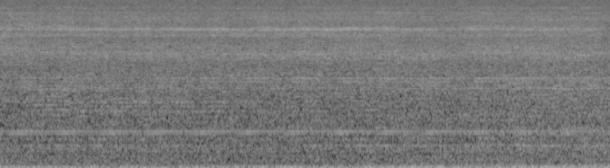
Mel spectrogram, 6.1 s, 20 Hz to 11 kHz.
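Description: Steady low rumble of an approaching freight train hauled by a JR Freight EF210 electric locomotive, with a faint steady whine above it and no wheel-on-rail-joint clatter yet.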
